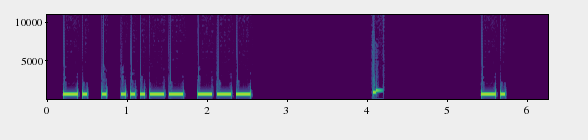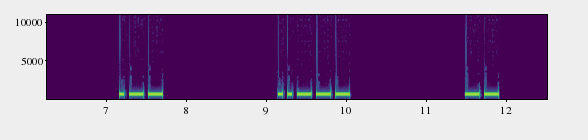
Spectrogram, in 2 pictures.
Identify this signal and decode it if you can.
Morse code, heard as a keyed tone, about 20 wpm, spaced as for 9 wpm, 700 Hz. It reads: NE3O NW2M
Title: USA Call Signs - 4 Characters - 8x Character Spacing - 20wpm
